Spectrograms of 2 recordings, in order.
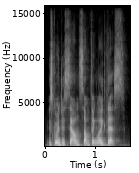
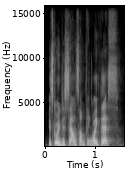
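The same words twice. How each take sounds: No difference in how they are said.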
